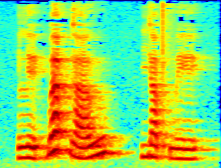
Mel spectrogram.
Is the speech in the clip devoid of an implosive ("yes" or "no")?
yes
